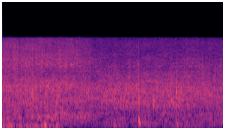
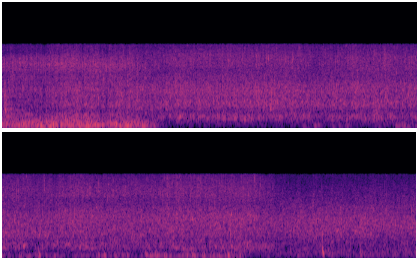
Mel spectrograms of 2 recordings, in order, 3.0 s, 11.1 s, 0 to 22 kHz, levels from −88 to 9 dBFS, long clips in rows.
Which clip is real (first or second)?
second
